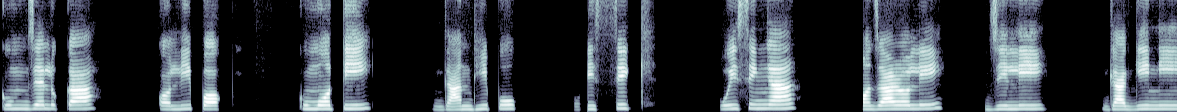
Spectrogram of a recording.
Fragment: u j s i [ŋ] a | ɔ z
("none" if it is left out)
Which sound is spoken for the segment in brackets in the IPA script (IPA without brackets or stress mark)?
ŋ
